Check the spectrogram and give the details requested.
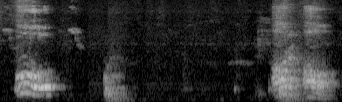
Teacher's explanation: जैसे में ओ और औ, जब आप इसे उच्चारण करेंगे तो आप देखेंगे कंठ से भी और ओठ से भी दोनों से आवाज निकलती है। ओ और औ, कंठ और ओष्ठ दोनों से मिलकर निकलती है।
